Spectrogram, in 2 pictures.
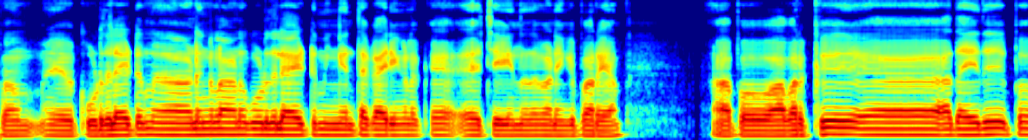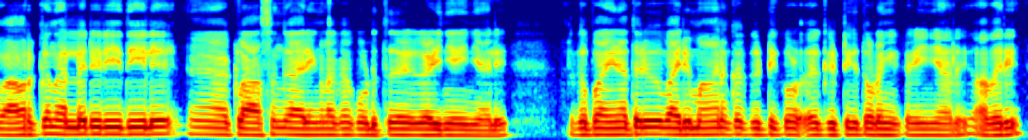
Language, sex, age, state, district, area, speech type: Malayalam, male, 45-60, Kerala, Kozhikode, urban, spontaneous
